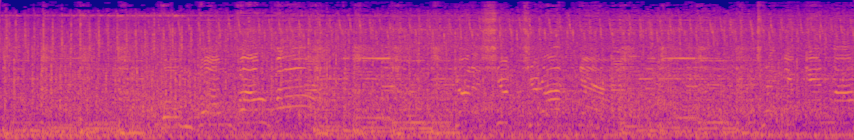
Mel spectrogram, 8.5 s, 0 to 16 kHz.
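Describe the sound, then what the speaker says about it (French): An AgustaWestland AW101 helicopter's rotor and engine drone loudly and continuously, with voices talking over the heavy steady noise. "Cet hélicoptère c'est le EH-101 ou AW-101"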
